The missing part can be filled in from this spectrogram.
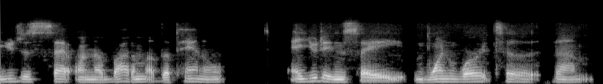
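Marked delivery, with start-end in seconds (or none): none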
